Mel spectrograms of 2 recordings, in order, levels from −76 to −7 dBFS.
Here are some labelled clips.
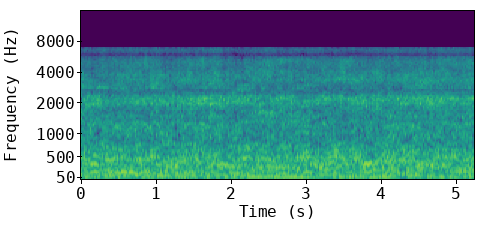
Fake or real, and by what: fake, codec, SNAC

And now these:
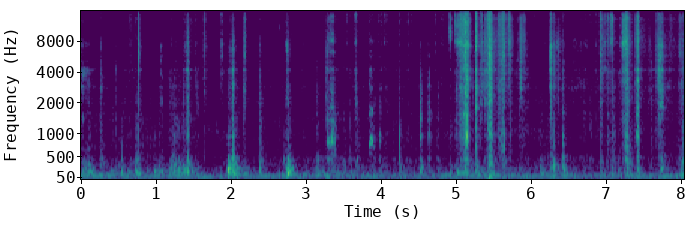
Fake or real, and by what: fake, codec, SNAC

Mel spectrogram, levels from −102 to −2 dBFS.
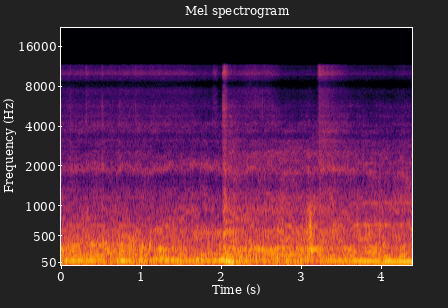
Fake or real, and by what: fake, codec, SNAC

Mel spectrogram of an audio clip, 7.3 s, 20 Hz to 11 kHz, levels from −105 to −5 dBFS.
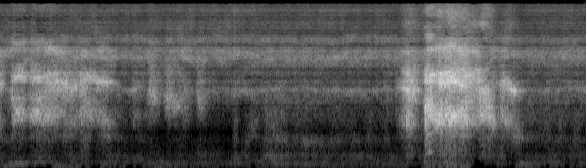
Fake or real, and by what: fake, codec, SNAC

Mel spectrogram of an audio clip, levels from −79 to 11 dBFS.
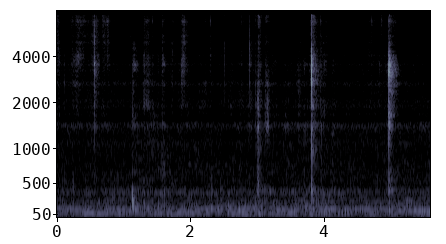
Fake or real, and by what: fake, codec, SNAC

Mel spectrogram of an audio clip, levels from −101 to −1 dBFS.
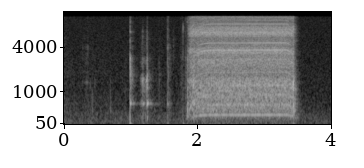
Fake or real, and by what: real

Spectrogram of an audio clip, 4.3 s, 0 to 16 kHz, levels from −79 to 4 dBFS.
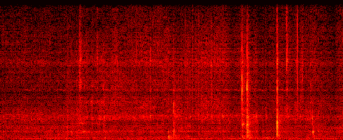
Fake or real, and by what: fake, codec, SNAC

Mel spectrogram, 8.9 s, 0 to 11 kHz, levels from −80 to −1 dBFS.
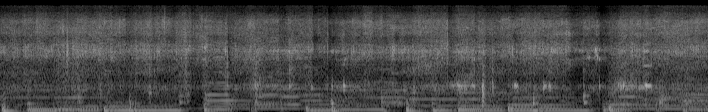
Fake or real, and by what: fake, codec, SNAC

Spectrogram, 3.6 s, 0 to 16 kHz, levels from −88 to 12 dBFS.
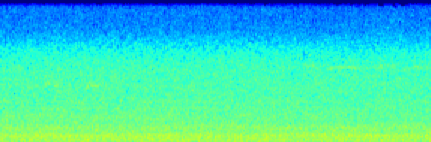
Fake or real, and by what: real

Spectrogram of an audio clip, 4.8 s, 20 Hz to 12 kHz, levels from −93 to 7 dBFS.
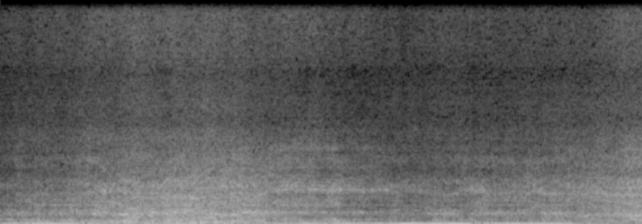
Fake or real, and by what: fake, codec, SNAC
